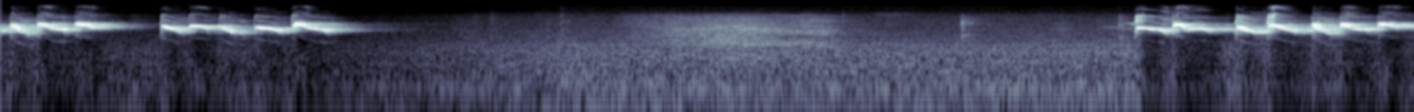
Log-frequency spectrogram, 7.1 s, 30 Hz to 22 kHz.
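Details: Oriental white-eye song dated 03-03-2022, after a good sleep: quick high twittering phrases at the start, a long pause with soft rushing background noise, then the chirping resumes.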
